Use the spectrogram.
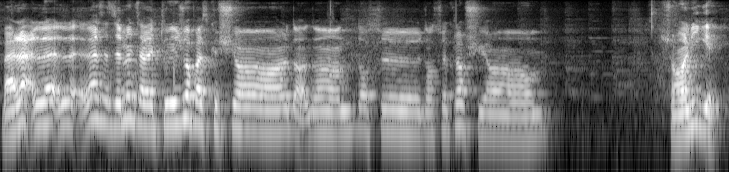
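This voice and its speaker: A man with a cold giving relaxed, rambling commentary while playing a mobile strategy game, with many fillers and restarts. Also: fairly high pitch, moderate pace, roomy sound, soft background music. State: has a cold. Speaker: gaming channel host. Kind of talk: casual gameplay commentary.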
